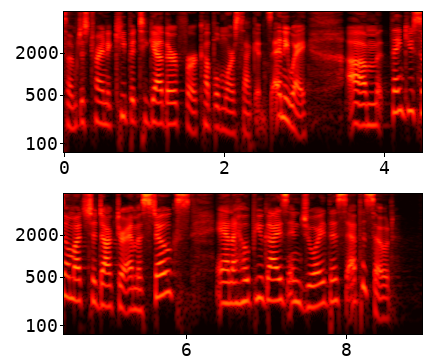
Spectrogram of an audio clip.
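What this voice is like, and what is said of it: Sick-sounding voice. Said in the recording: “I think I'm coming down with a cold or something, which is why my voice sounds like this”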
